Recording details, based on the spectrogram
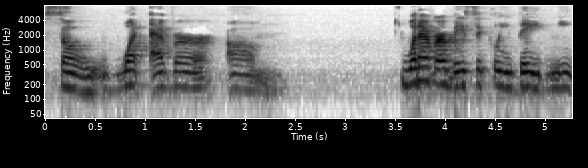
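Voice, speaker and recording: Bright and sharp in tone, a woman speaks at a fairly low pitch with vocal fry and fairly even intonation. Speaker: spirituality vlogger. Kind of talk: casual vlog talk. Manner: hesitant, many fillers.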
